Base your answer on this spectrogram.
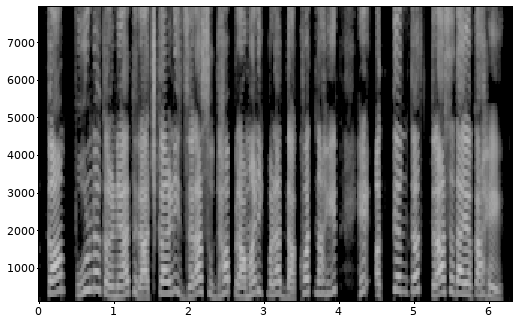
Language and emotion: Marathi, angry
